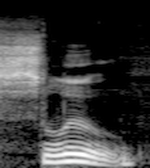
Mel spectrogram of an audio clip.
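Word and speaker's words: slough: in small ponds and slows free flowing channels of water that develop between Saw Grass pures pronounced slooh foraging STS follow these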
